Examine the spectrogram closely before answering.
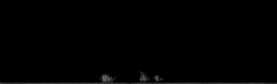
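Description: Someone shifts on a bed with a few soft, dull thumps.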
